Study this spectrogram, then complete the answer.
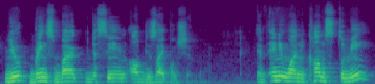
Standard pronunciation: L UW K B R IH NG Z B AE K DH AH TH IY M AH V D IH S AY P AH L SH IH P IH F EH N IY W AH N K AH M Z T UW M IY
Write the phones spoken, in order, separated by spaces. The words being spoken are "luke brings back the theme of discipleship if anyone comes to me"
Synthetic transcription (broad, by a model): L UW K B R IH NG S B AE K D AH S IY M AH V D IH S AY P AH L SH IH P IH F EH N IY W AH N K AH M S T UW M IY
